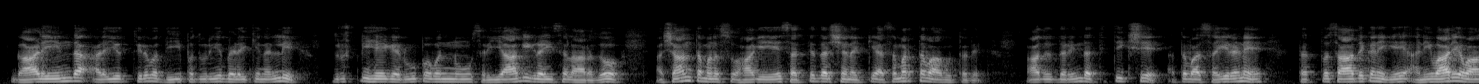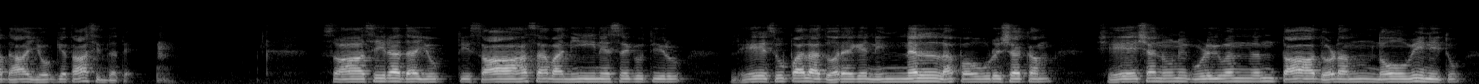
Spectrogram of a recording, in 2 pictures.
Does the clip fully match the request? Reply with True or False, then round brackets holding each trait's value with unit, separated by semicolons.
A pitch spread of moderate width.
False (1.9 semitones)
